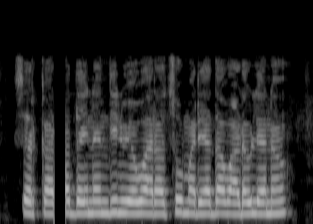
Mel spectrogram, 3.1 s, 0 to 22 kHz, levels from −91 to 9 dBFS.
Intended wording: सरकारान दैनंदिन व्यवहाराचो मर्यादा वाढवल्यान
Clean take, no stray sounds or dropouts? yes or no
no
